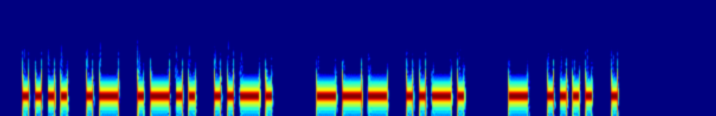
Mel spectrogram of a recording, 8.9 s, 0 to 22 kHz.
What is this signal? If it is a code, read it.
Morse code, heard as a keyed tone, about 15 wpm, 700 Hz. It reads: HALF OF THE
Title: Sets of 5 Words 15wpm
